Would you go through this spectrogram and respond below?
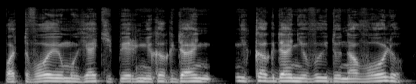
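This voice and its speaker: A man's voice: mid-range voice, a little slow, fairly bright tone, dry recording, clean studio sound, lightly acted. A man playing a naive, greedy, good-natured toy bear in a children's audio tale, hesitant and childlike. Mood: plaintive.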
